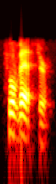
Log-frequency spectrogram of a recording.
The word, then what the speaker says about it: Sylvestre: and it's spelled – is it pronounced Sylvester or Sylvestre? I wasn't quite sure. Sylvester. It is Sylvester, so I'm right.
